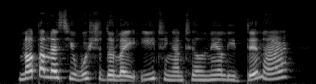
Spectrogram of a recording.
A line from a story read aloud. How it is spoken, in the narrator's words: Merlin snaps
